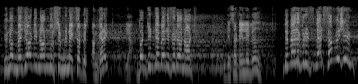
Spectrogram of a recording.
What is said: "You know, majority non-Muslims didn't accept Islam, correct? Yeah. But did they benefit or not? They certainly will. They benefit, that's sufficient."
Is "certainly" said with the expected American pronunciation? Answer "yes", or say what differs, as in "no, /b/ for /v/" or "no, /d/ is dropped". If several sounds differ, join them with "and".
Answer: no, /n/ is dropped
